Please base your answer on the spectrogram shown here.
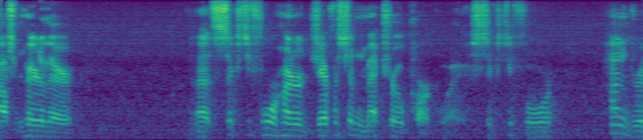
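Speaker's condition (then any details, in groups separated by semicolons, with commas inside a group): No condition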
